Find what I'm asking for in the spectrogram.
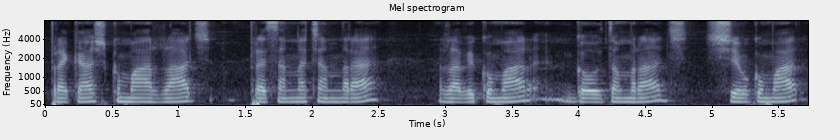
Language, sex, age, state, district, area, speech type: Telugu, male, 60+, Andhra Pradesh, Kakinada, rural, spontaneous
